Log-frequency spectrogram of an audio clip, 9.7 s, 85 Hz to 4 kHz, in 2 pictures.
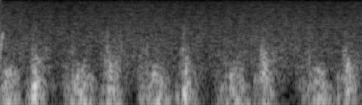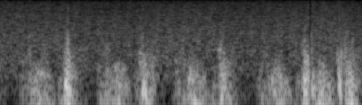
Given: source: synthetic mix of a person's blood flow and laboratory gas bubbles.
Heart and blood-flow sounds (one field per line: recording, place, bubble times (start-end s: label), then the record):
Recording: Doppler ultrasound of blood flow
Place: precordium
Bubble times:
0.00-0.06 s: bubbles
9.31-9.42 s: bubbles
From the record:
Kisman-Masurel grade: 123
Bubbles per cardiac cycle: 1 to 2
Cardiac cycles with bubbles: 10 to 50%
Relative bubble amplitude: loud (0.450 to 0.775)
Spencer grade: 2 (many but less than half of the cardiac periods contain bubble signals, singularly or in groups)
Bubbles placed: only in the low amplitude regions of the cardiac cycle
